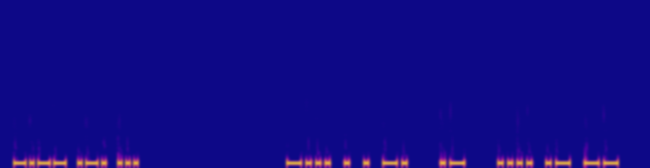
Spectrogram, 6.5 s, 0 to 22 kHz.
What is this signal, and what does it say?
Morse code, heard as a keyed tone, about 33 wpm, 700 Hz. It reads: YRS BEEN A HAM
